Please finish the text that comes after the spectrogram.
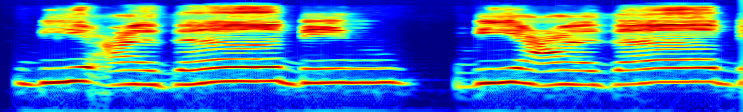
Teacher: ذا کو 2 کاؤنٹ آپ نے پڑھنا ہے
